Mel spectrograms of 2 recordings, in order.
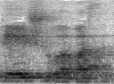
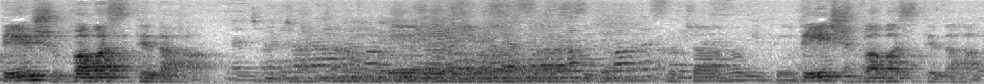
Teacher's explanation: U before A becomes Va.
